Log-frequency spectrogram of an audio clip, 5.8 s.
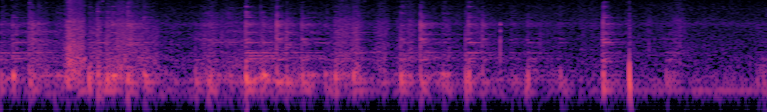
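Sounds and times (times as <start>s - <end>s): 
tapping thin metal bars: 0.0s - 4.8s.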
